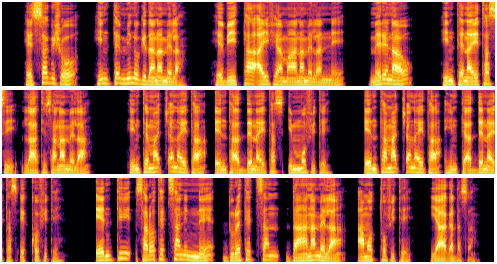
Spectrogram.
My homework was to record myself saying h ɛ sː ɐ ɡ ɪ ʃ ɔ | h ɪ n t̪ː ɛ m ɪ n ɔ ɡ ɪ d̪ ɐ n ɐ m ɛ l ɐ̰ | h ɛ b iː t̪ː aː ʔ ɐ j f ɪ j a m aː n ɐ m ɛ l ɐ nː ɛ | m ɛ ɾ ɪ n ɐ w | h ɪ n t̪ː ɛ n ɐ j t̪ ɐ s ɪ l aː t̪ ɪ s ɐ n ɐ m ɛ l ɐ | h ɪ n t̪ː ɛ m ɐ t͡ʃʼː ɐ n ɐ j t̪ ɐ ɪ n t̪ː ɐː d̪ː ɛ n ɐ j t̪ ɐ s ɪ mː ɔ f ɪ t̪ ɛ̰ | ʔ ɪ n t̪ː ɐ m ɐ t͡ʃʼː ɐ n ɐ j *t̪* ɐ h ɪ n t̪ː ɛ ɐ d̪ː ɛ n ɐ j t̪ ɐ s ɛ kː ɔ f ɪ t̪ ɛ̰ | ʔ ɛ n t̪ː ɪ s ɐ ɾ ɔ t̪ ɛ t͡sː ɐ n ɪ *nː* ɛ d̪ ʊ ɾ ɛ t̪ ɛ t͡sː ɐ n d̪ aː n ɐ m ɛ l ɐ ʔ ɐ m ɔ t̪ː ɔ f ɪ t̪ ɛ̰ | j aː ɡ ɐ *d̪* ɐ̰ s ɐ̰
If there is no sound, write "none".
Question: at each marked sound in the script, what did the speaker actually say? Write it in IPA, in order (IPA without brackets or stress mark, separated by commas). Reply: t̪, nː, d̪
